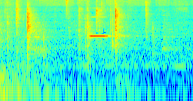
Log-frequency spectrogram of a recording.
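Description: Lift with its doors standing open at a landing: a few light clicks, then one short, high electronic beep a little past a second in.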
